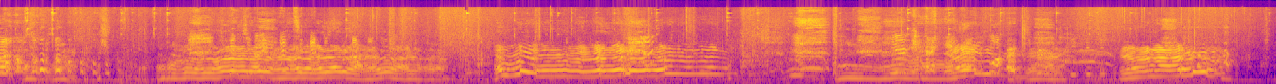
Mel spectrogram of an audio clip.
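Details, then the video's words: Bathing husky protesting in a dramatic tantrum: long, warbling howl-like complaints and moaning whines, rising and falling in pitch, repeated in bursts with brief pauses between. "Husky Throws Tantrums While Pet Parent Tries to Give him Bath"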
